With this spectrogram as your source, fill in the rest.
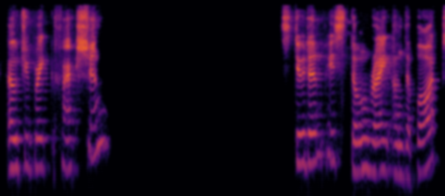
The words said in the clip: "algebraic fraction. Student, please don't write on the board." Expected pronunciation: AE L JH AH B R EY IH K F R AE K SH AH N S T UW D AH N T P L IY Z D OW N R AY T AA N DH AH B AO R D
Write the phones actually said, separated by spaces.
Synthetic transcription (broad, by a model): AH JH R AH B R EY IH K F AE K SH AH N S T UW D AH N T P IY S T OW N R AY T AA N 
